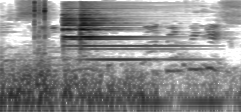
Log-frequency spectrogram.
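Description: Subscribe-button overlay sound effects: a sharp mouse click, then a notification bell that strikes once about half a second in and rings on, fading, for over a second, over background crowd murmur.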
